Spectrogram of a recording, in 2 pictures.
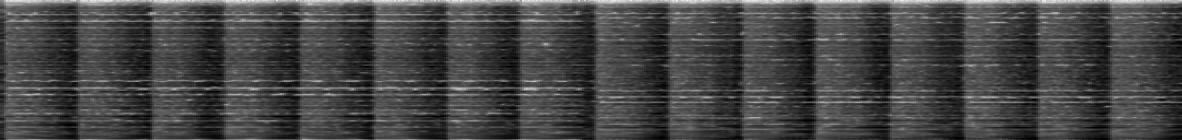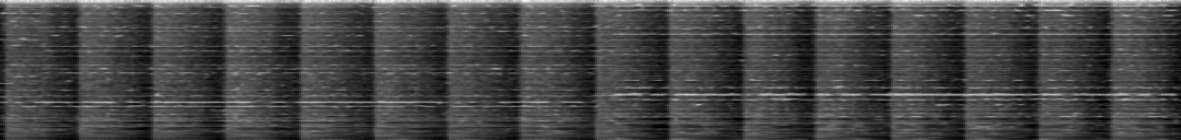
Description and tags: square pad wave made in fl studio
